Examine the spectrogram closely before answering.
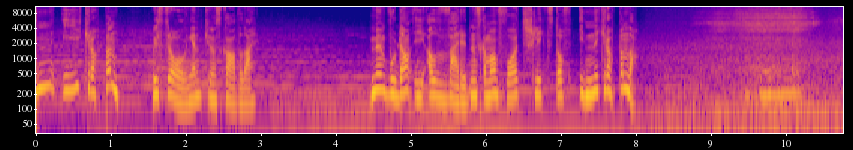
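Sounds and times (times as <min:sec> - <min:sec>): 
speech: 0:00.2 - 0:03.0, 0:04.4 - 0:08.1
person snoring: 0:08.7 - 0:10.7.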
